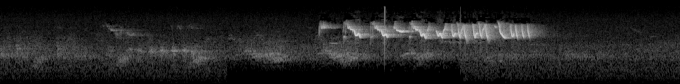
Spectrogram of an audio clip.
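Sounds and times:
icterine warbler singing: 0:00.3 - 0:05.5.

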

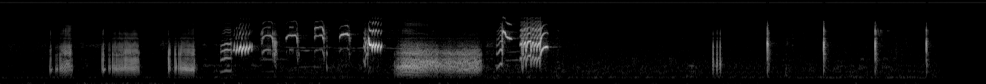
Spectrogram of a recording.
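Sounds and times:
Common myna calls: 0:00.5 - 0:05.6.

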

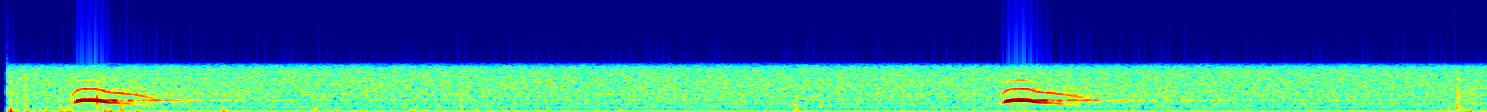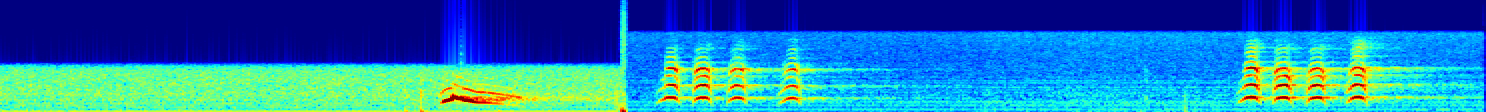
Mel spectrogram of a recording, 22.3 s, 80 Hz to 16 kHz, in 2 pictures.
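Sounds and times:
eagle-owl: 0:00.6 - 0:01.7, 0:07.6 - 0:09.0, 0:16.1 - 0:17.7, 0:20.4 - 0:22.2.

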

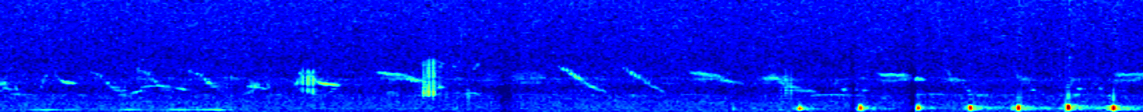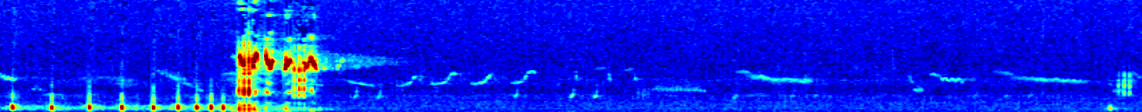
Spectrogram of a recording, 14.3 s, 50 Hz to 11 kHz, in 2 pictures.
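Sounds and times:
faint birds whistling: 0:00.0 - 0:14.2
little bustard dry pulses: 0:07.5 - 0:09.3.

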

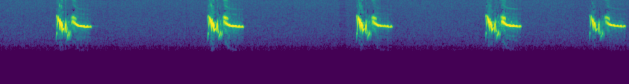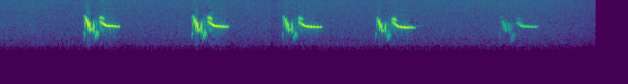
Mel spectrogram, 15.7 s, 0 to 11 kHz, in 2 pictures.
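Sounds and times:
tawny pipit song: 0:00.7 - 0:01.2, 0:02.6 - 0:03.1, 0:04.4 - 0:05.0, 0:06.1 - 0:06.6, 0:07.4 - 0:07.9, 0:08.9 - 0:09.4, 0:10.2 - 0:13.2, 0:14.0 - 0:14.8.

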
